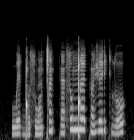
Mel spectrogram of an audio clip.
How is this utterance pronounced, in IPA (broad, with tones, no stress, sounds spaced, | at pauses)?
w e˩˧˩ ɡ͡ǃ ʊ˩˧˩ s w õ˩˧˩ ǀ ɛ̃˥ kː ɛ̃˨˥ s o˥ ŋ͡ǃ ɛ˥ k ə̃˨˥ ʒ e˥ ɾʲ ə˥ c ʎ o˨˥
